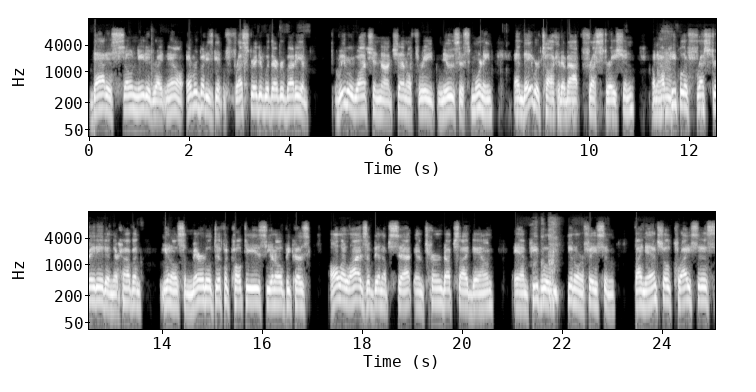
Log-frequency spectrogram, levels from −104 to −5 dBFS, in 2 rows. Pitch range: 125-150 Hz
